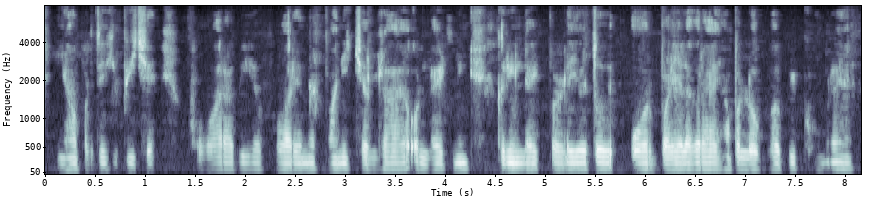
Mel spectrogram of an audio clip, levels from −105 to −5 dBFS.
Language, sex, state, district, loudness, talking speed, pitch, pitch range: Hindi, male, Uttar Pradesh, Jyotiba Phule Nagar, -18 LUFS, 250 wpm, 105 Hz, 105-110 Hz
